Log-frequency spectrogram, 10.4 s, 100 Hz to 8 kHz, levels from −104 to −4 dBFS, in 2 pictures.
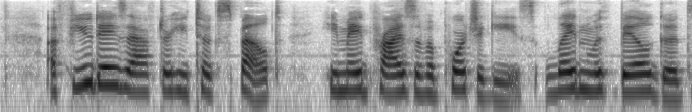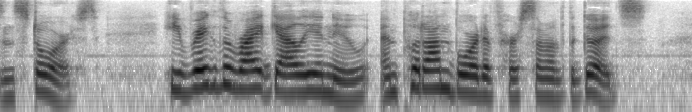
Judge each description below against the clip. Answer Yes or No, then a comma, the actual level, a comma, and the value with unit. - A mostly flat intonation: No, average, 3.7 semitones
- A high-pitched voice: Yes, high, 225 Hz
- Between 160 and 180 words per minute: No, average, 200 wpm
